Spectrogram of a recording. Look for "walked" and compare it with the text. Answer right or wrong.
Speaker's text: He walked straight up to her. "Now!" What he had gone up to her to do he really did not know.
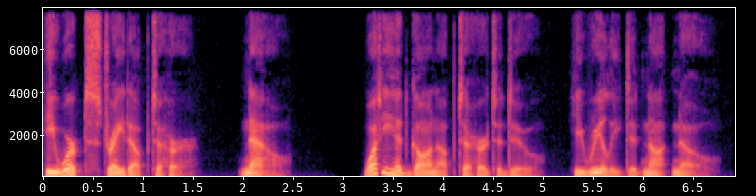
wrong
